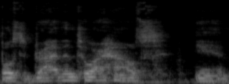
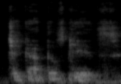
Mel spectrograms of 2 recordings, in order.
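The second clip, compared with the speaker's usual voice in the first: hushed aside; 4 semitones lower, 8 dB quieter than usual. Retold or imitated. Quietly telling wife about lice.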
